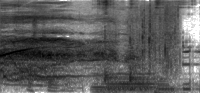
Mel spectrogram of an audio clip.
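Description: A loud, high-pitched laugh whose pitch slides up into a squeal, followed from about a second in by a short music sting.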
